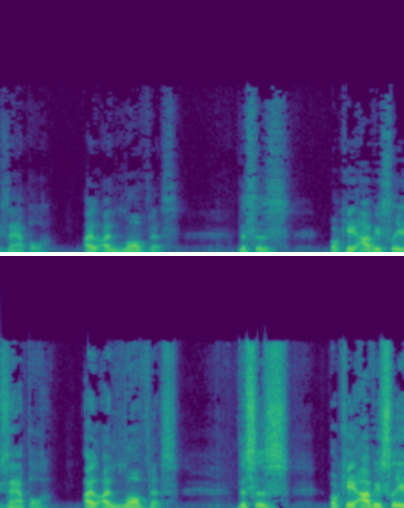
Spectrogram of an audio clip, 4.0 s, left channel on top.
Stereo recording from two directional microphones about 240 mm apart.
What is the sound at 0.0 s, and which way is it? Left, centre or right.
Speech, right.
